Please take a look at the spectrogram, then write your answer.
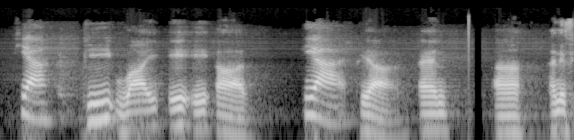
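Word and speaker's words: प्यार: Pyar. Pyar.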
